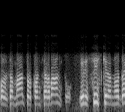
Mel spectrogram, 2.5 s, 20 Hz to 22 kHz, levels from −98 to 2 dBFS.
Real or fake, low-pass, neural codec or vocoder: real; 7.2 kHz; none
